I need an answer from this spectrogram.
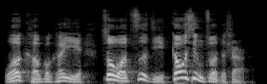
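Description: A man's voice: medium pitch, huge pitch swings, fast talker, fairly bright tone, slightly rough, voice pushed up, full character voice. A man voicing an indignant, stubborn teenage girl who scolds sharply in a storytelling performance.

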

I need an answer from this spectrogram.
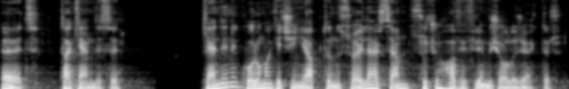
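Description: A man reading the lines of a calm, confident detective in an audiobook, in a cool and unruffled manner. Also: deep voice, brisk.

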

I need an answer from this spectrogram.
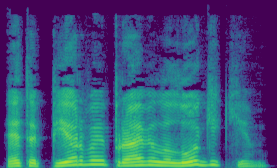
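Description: A woman voicing a patient young man who reasons gently and soothingly with his father. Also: medium pitch, animated, normal speed, no room sound, voice pushed up, close to an everyday voice. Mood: reasoning. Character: patient young adult son, calm and reasoning.

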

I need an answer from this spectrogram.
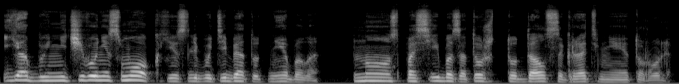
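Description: A man reading an audiobook, voicing a shy boy who speaks softly and meekly. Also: fairly high pitch, animated, normal speed, no echo, clean studio sound, lightly acted. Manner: soft, subdued.

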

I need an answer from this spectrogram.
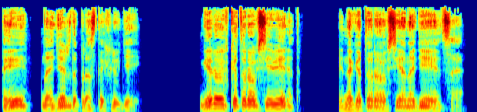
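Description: Male reader as a cold, mocking rival brother, measured, lively swings in pitch, dry audiobook sound. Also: no echo.

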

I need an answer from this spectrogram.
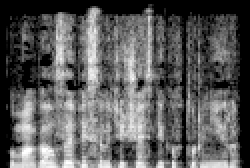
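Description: An audiobook reader voicing a patient, slightly guilty husband who speaks softly and coaxingly. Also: medium pitch, big pitch swings, racing. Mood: gentle. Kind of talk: audiobook character reading.

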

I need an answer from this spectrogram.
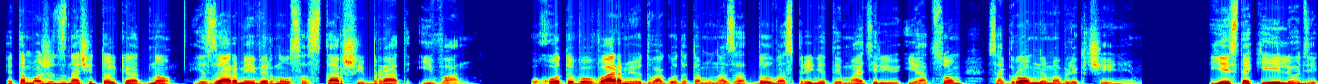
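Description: A man narrating a novel in a measured, unhurried storytelling manner. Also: a little high, mellow, no echo, studio quality. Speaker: audiobook narrator. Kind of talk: novel reading.

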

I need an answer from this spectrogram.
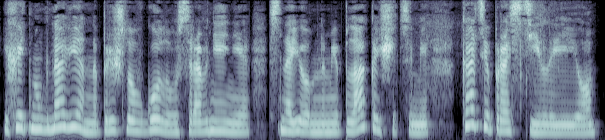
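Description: A woman narrating an audiobook in a calm, expressive reading style on a close studio mic. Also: mid-range voice, normal speed, no room sound. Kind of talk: scripted narration.

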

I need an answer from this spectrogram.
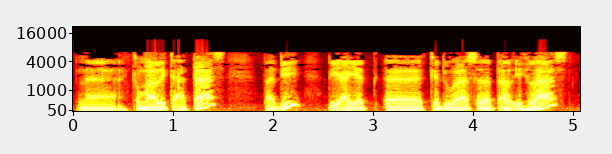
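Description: A man teaching Quran recitation, chatting casually and breaking into slow chanted demonstrations. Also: low-pitched, huge pitch swings, slightly rough, no echo. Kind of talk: tajwid lesson with recited demonstrations. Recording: dry, dull lo-fi radio recording.

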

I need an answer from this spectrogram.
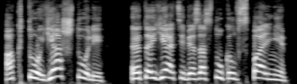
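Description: Woman voicing an angry jealous man, harsh accusing tone, rough swearing, fairly high, dry close sound. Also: lively intonation, unhurried, no room sound. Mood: indignant. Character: furious jealous man confronting his cheating partner.

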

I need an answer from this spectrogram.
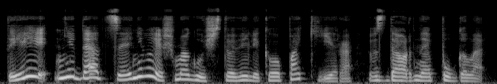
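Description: A woman reading a storybook aloud, voicing a cold, gloating male shadow king who speaks slowly, loudly and lordly. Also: mid-range voice, big pitch swings, dry recording, lightly acted. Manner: slow, loud, lordly.

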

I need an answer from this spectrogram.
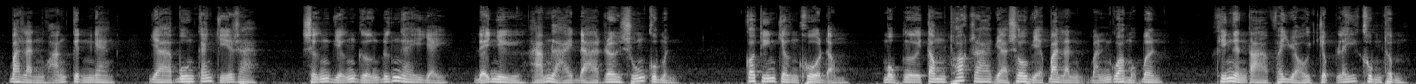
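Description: Low-voiced male story narrator. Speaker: audiobook narrator.

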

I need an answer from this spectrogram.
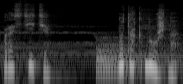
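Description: A male reader voicing an ancient, sorrowful being in a little girl's body, speaking quietly and slowly, in an audiobook. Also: medium pitch, big-room sound, soft background music, lightly acted.

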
